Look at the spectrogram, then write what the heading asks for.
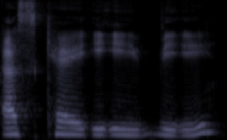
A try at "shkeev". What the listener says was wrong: No, you're missing an H. It's not skeev, it's shkeev. Shkeev. Skeev is broad, but shkeev is what I'm hearing.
